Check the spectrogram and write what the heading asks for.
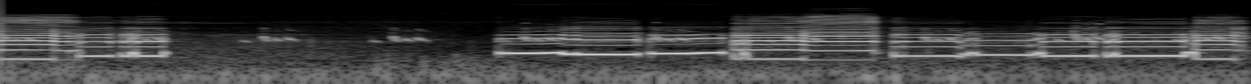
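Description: Hmong raj nplaim, a free-reed bamboo pipe, playing a melody of short held notes; it stops for about a second and a half near the start, then carries on.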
